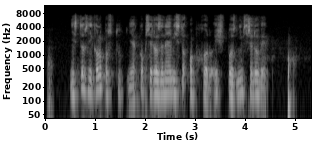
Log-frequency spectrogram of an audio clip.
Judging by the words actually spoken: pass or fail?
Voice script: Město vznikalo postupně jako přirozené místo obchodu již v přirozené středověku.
fail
